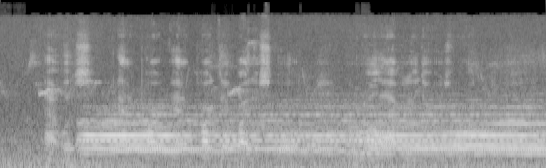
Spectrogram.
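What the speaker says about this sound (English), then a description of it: "There goes another train." A train passes with a loud, sustained multi-tone horn blaring over rumbling rail noise, while people talk over it.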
